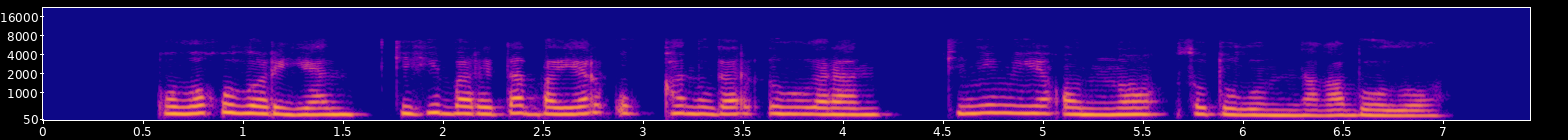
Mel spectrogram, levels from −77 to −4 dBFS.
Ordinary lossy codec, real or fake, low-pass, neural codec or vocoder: Opus, 32 kbps; fake; 7.2 kHz; codec, 16 kHz, 4 kbps, FreqCodec, smaller model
